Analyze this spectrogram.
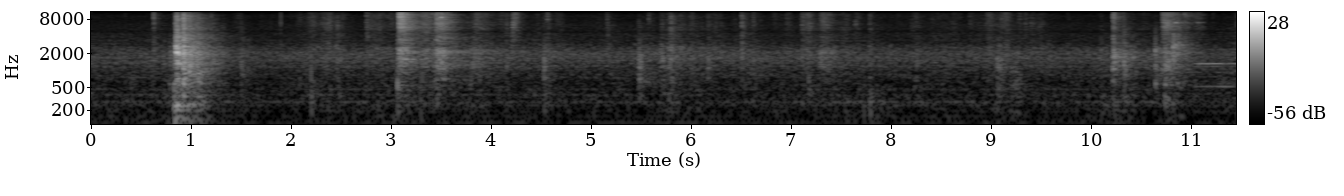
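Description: Knocks and light clicks as a Jack Russell Terrier puppy moves about in a wire exercise pen. There is one loud knock about a second in, two more around three seconds, scattered small clicks between, and a few more knocks near the end.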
